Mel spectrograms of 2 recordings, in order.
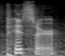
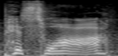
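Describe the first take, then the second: First: The name ends with a plain English 'er' sound. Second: The name ends with a French 'wahr' sound. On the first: "But that says Pisser" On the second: "Technically, you would say that Pissoir"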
